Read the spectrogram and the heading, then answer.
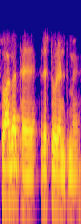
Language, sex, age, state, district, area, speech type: Hindi, male, 30-45, Uttar Pradesh, Prayagraj, urban, conversation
